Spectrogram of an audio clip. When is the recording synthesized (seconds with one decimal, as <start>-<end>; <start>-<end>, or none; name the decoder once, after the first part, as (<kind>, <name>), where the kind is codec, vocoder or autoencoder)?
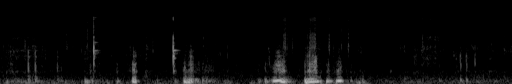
0.5-1.5 (vocoder, BigVGAN v2)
